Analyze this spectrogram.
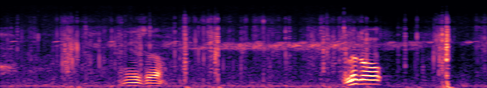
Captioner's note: paper money snapping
